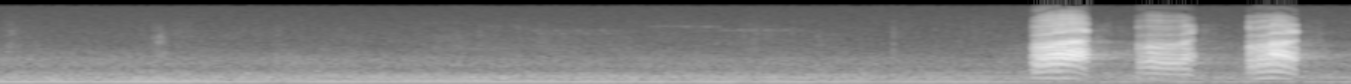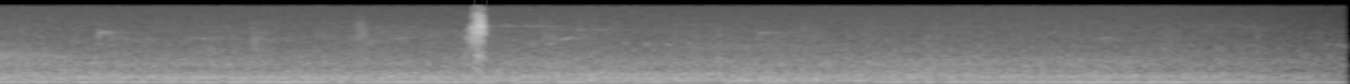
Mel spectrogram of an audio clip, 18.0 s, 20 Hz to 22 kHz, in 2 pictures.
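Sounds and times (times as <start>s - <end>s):
low hum: 0.0s - 18.0s
crow cawing: 6.9s - 9.1s.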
